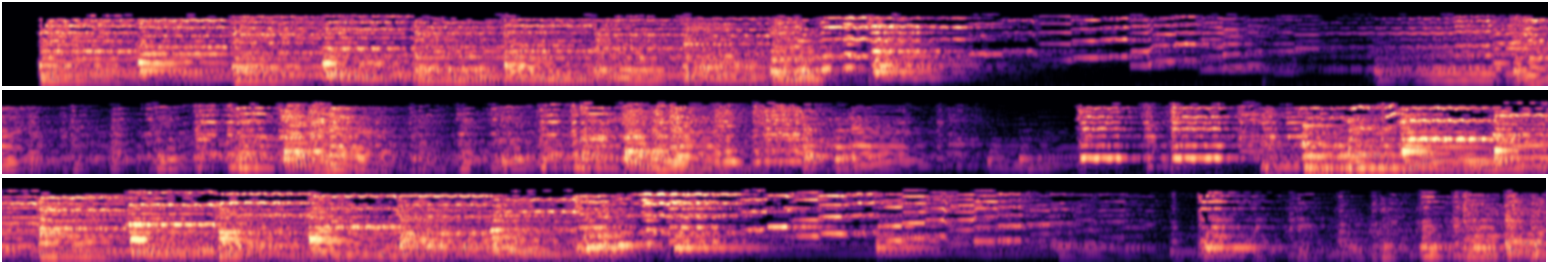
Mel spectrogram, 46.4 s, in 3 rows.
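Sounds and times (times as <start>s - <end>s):
piano trio in C minor: 0.4s - 10.1s, 12.2s - 46.3s.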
